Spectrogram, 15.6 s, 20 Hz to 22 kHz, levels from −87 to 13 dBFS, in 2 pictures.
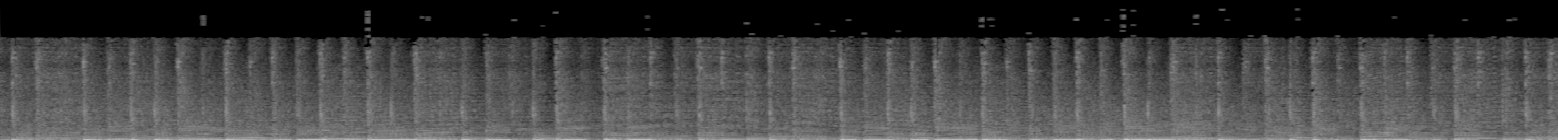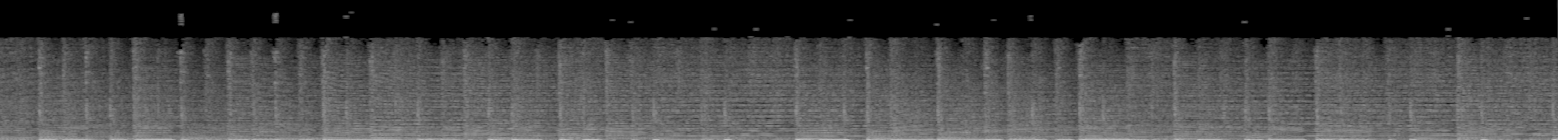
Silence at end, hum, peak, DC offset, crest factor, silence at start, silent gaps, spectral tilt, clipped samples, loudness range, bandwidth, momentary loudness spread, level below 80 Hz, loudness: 0 s; none; -4 dBFS; under 0.1%; 16 dB; 0 s; none; -5 dB/octave; under 0.1%; 2 LU; 19 kHz; 7 LU; -22 dBFS; -21 LUFS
